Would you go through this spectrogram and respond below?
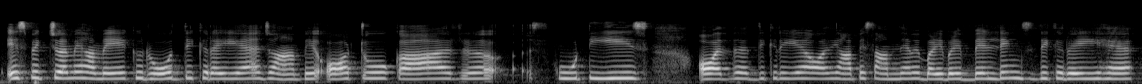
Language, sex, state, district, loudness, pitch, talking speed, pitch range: Hindi, female, Bihar, Kishanganj, -18 LUFS, 270 Hz, 145 wpm, 260-275 Hz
